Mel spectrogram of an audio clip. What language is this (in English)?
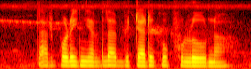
Santali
